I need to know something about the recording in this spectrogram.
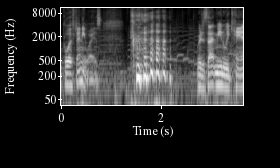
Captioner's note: laughing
